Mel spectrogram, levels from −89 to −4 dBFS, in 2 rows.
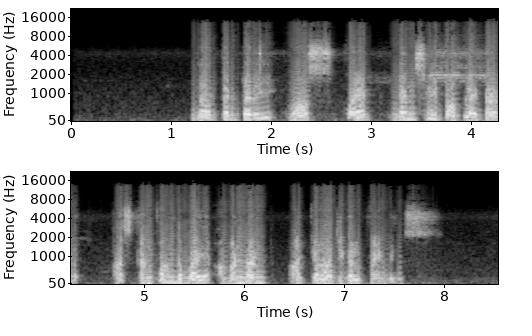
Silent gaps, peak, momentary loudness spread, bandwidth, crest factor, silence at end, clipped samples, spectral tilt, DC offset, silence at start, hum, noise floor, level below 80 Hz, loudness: none; -2 dBFS; 9 LU; 14.5 kHz; 16 dB; 0.65 s; under 0.1%; -5.5 dB/octave; under 0.1%; 1.2 s; none; -56 dBFS; -28 dBFS; -17 LUFS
